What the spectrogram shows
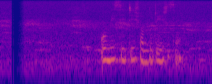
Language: Bangla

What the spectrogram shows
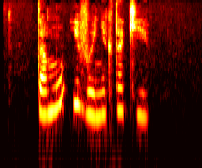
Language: Belarusian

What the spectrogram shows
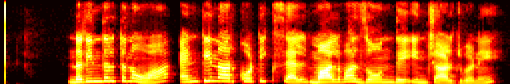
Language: Punjabi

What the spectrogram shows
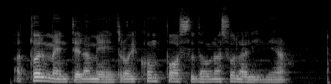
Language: Italian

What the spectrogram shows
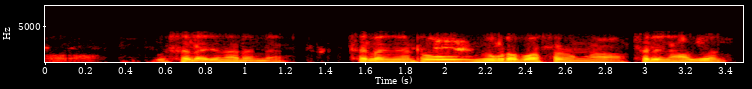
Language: Bodo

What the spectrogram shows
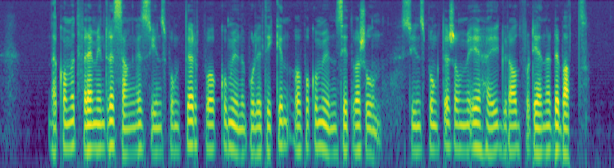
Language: Norwegian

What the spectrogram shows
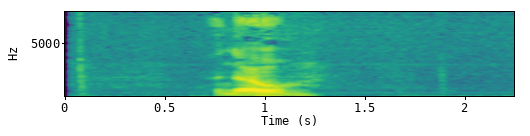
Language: Kabyle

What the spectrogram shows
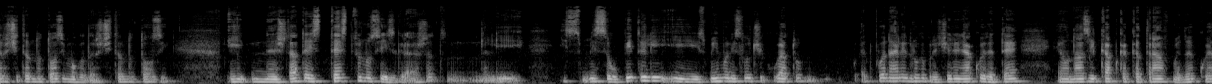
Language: Bulgarian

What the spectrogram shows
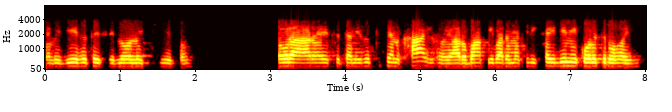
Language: Maithili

